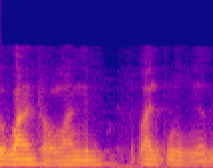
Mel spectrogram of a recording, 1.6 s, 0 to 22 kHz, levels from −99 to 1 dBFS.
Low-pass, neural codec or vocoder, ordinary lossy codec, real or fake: 7.2 kHz; codec, 24 kHz, 1.5 kbps, HILCodec; none; fake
